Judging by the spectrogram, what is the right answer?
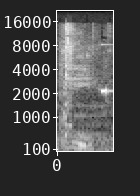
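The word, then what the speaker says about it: ぎ: That is Gi. Not Ki, but Gi.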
